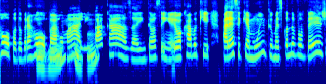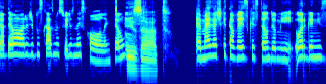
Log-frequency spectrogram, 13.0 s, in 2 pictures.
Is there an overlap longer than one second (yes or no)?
yes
